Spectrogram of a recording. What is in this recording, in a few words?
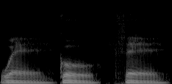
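"wekothe", concatenated syllables; Affixing experiment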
